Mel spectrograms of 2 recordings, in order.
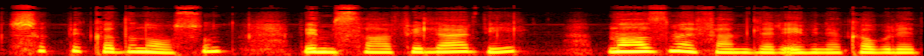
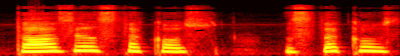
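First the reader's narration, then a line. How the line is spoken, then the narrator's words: Shouting. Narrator (Turkish): diye bağırdığını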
